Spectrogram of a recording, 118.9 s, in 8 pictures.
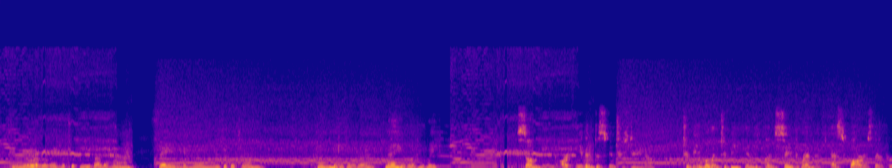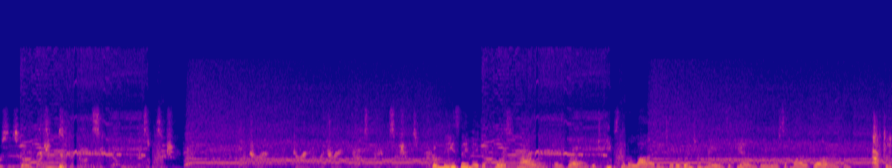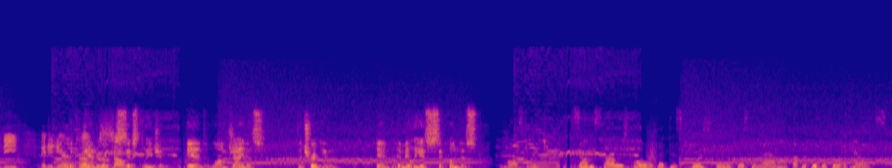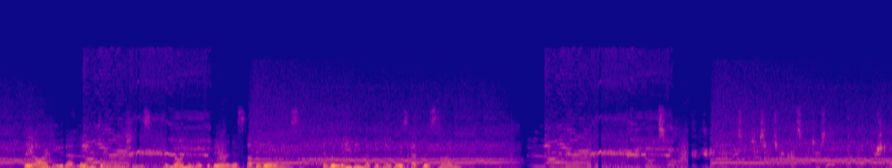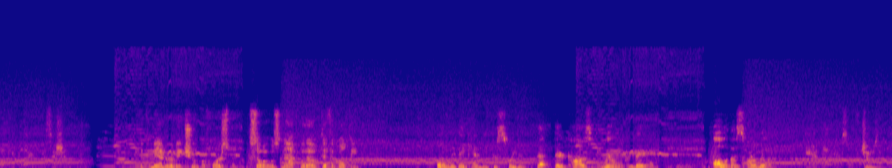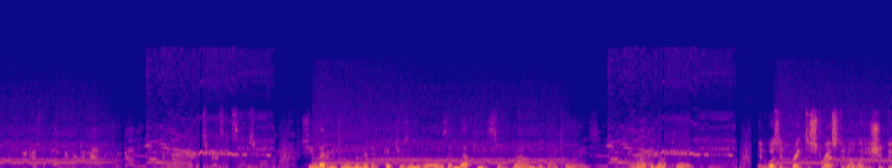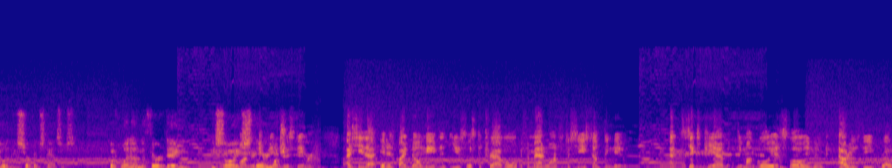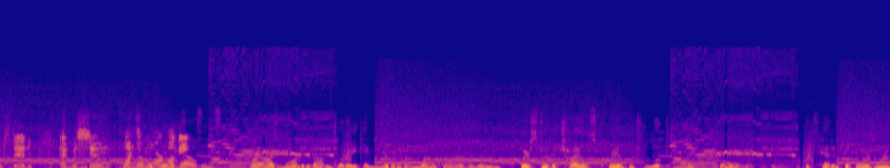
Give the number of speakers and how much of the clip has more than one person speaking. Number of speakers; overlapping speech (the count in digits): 6, about 4%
